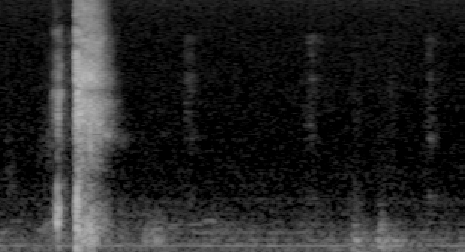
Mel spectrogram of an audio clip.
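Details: Deliberate open, wet sneeze into the open air without a tissue, nose-blowing held back: a single sharp, explosive sneeze with a brief catch before it, then quiet breathing. Sneezing.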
